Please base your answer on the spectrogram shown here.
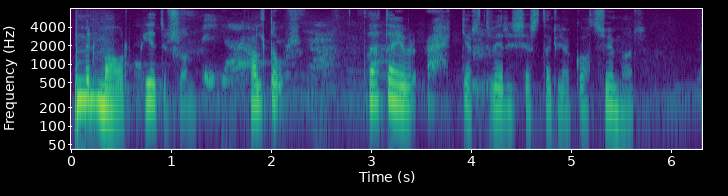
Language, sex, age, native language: Icelandic, female, 18-19, Icelandic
